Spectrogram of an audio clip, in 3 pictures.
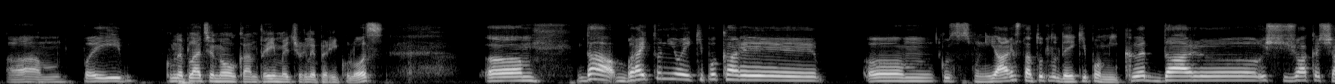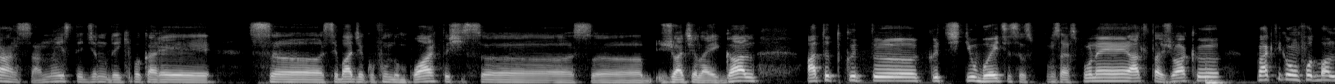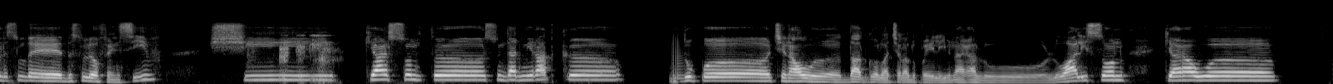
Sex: male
